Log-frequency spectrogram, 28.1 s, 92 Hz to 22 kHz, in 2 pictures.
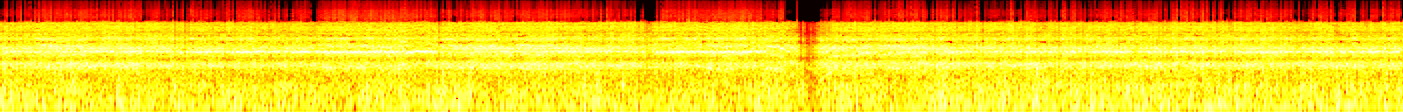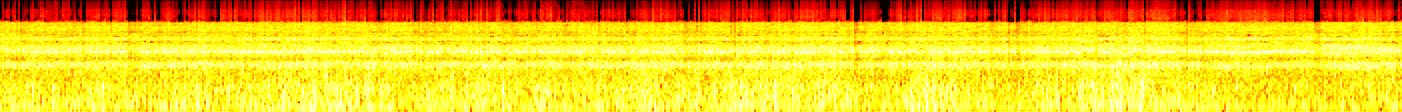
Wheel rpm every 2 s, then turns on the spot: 230, 230, 220, 210, 170, 230, 230, 230, 230, 230, 230, 230, 230, 230.
none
